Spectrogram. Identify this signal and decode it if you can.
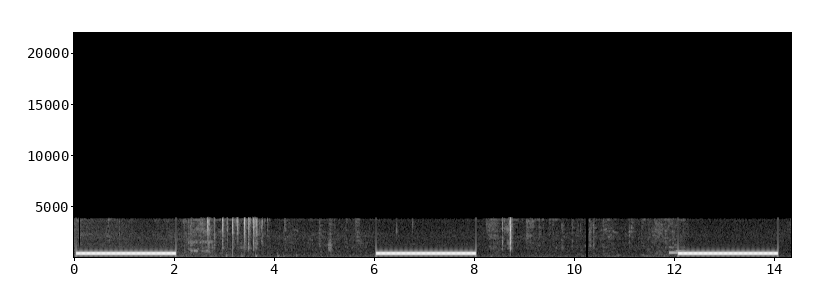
Ringback tone (North America), 440 + 480 Hz.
